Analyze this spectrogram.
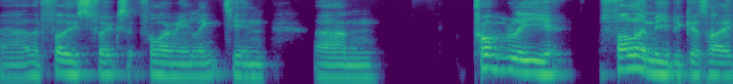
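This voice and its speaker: With a quiet background, a man talks fairly quickly at a medium pitch. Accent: British. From England. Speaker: geospatial industry consultant. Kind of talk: conference talk. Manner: hesitant, many fillers.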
